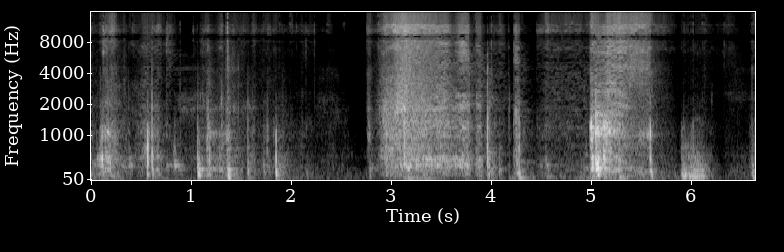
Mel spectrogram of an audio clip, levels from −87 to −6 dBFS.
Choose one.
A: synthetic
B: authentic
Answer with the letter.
A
